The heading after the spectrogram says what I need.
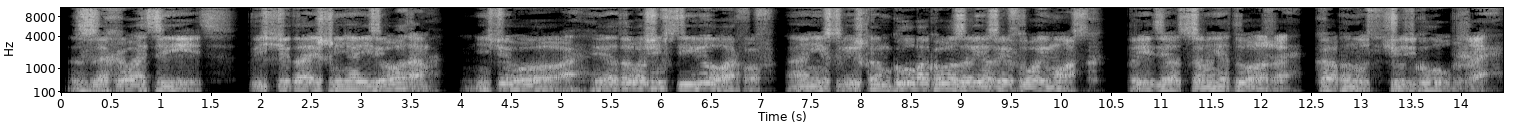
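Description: Male narrator playing a deranged mech pilot: metallic, booming, robotic echo, slow menace, sounds distant. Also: a little mellow. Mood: mocking, threatening. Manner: slow, menacing, with nervous chuckles. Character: unhinged male ex-soldier inside a war mech. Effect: metallic echoing mech-suit voice. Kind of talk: audiobook character voice. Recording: heavy echo, distant from the mic.

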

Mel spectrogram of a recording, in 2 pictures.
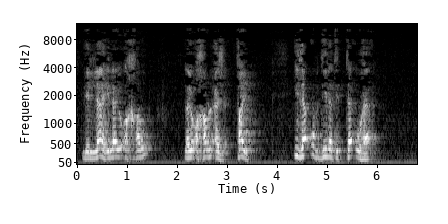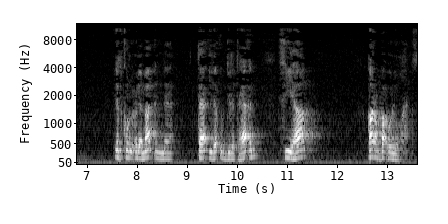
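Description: A man teaching Arabic grammar in a classroom, quizzing his students and repeating words slowly to drill them. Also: high-pitched, reverberant. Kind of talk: classroom lesson with questions to students.

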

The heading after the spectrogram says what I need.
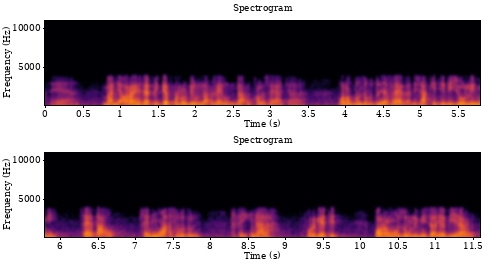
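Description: A man's voice: high-pitched, expressive, fairly quick, vocal fry, slightly rough. A middle-aged male pastor giving a casual, joking sermon with lots of rhetorical questions. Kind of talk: conversational sermon with Q&A. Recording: tinny lo-fi recording.

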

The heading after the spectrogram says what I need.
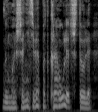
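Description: A reader voicing a calm, dry woman. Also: mid-range voice, quick pace, breathy edge, no room sound, close to an everyday voice. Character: calm, dry middle-aged woman journalist.

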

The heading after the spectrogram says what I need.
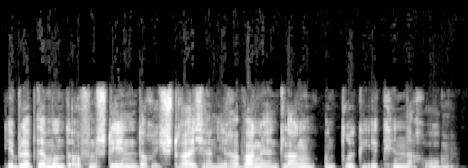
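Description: A man narrating a first-person audiobook in a measured, softly intense manner. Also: extremely low pitch, flat delivery, no echo, muffled recording.

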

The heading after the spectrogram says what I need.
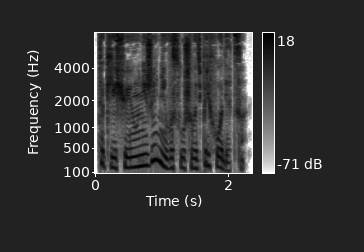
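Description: Low, mellow-voiced woman reading a novel. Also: expressive, fast talker, slightly rough, dry recording, studio quality. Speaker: audiobook reader. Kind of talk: first-person audiobook narration.

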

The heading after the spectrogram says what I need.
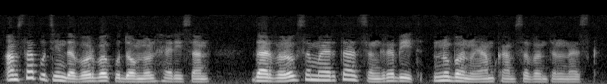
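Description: A man voicing a nervous, hurried young Englishman in a radio drama reading, answering hastily and evasively. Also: a little high, expressive, lightly acted. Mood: flustered. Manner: hasty, evasive.

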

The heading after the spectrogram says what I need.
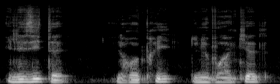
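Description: Dark husky male narrator. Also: on the low side, steady tone, unhurried. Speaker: audiobook narrator. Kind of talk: literary audiobook narration.

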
